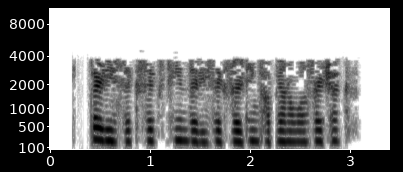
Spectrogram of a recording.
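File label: Police Dispatch, Scanner audio recording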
